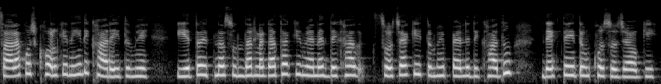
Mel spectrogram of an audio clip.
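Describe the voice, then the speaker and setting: A scheming old cartoon mother-in-law who rules her household with threats and coos over her own daughters. The voice is shrill and very high, with a bossy, scolding bite. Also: fairly even intonation, fast talker. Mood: doting. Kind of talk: cartoon comedy voice acting.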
